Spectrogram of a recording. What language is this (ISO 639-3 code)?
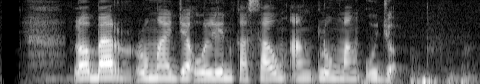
sun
